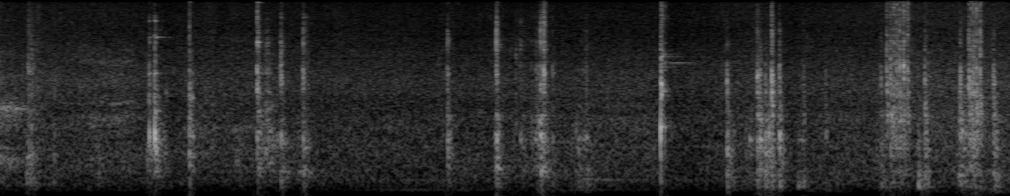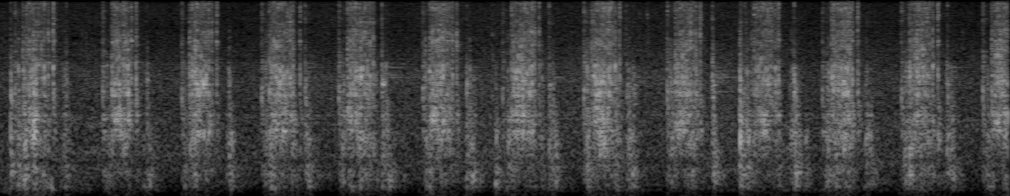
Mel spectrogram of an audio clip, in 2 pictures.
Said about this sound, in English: Let's go ahead and tighten it the other side just to make sure we're doing this equally.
